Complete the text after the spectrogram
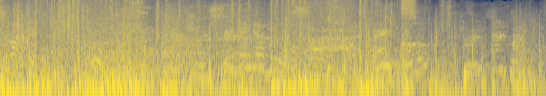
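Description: A gun fires rapid bursts of shots.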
